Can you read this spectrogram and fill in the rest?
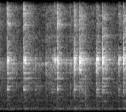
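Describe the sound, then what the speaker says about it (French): A metal whisk clatters against a saucepan on the stove while making a praline bavarois custard, with a series of quick, bright, irregular taps and scrapes close to the microphone. "Je vais enlever ma cuillère et je vais reprendre mon fouet."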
